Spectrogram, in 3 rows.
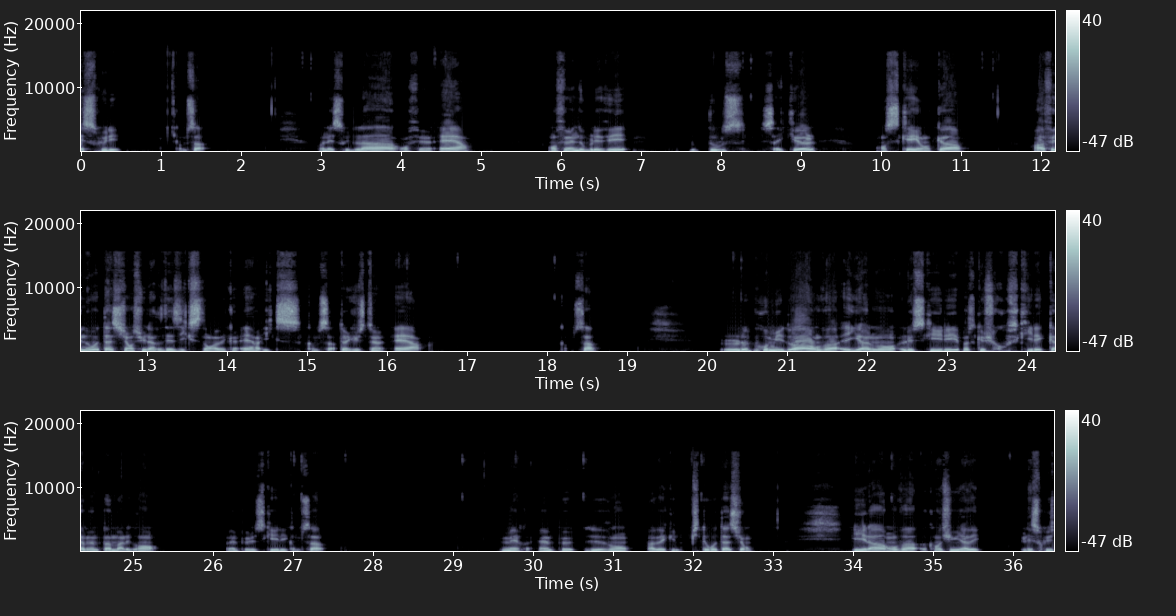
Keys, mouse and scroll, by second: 3.4 r, 9.7 s, 11.8-12.3 scroll down 3, 12.3 scroll up 4, 13.6 r, 16.1 r, 18.0-21.5 drag, 21.5 ctrl+Tab, 22.4-23.5 alt+right drag, 23.5 ctrl+KP_Add, 24.7 ctrl+KP_Subtract, 26.1 s, 28.7-32.0 drag, 32.0 r, 33.9 z, 34.2-34.5 scroll up 2, 34.5 ctrl+scroll down 4, 35.5 right click.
